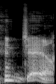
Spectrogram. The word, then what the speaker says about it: gaol: It's spelled G-A-O-L. – There's no J's in the book. – Wait, how did the audiobook pronounce it? – Jail. – Oh, they just... Jail.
